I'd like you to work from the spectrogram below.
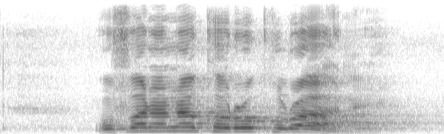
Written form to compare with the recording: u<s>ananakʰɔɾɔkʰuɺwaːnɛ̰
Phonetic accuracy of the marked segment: incorrect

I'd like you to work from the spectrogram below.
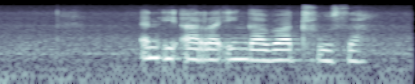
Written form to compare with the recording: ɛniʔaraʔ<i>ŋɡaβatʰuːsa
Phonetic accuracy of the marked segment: correct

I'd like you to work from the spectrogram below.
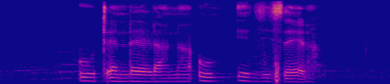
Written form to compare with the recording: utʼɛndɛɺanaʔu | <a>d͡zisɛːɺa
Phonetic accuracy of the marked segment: incorrect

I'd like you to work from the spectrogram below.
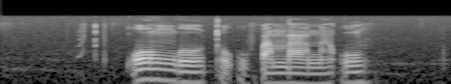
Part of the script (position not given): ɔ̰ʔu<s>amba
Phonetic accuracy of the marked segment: incorrect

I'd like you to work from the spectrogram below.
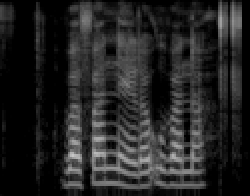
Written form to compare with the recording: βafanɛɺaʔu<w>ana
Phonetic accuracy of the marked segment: incorrect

